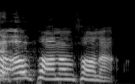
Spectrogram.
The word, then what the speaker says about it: Ho'oponopono: Ho'oponopono. I can never get it. – Ho'oponopono. – There we go. – Ho'oponopono.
